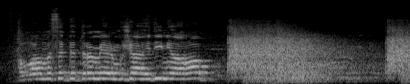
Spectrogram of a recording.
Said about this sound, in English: Gunfire and prayers.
